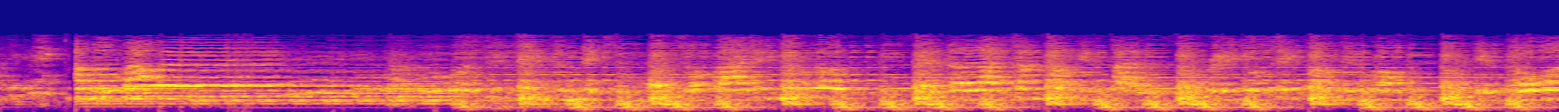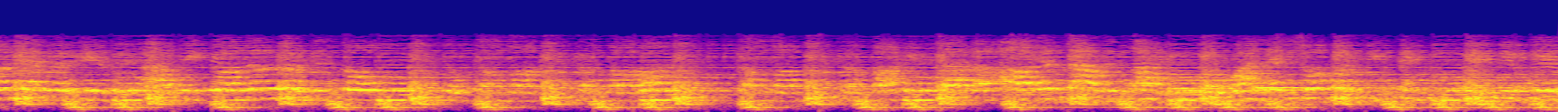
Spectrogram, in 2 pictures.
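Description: A children's choir singing together over a backing track with a steady beat. There is a brief dip just after the start, then the music runs on without a break.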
